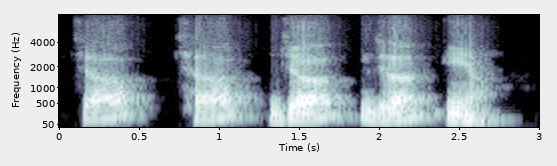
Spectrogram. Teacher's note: जिन व्यंजनों को उच्चारित करते समय जीभ तलवा को टच करती है उसे हम तालव्य व्यंजन कहते हैं।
